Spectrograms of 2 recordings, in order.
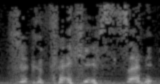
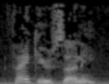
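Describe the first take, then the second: First: Laughing through a put-on little old lady voice; imitating the old lady while cracking up; old lady thanks. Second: Said in the usual way. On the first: The old woman thanks the preacher, imitated laughing. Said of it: "and she says". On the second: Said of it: "she looks up at me and she says".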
